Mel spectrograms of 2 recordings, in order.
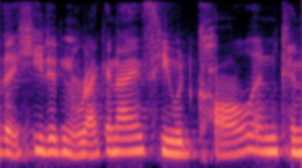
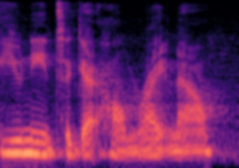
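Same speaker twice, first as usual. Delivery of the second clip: deadpan delivery, faster; 3 semitones lower than usual. Recalling a phone call, quoting what he said, retelling a deadpan order. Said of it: "he just said in this deadpan voice".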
